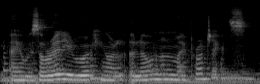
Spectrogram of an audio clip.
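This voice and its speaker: A woman from Germany, a solo game developer, speaking casually and a little haltingly. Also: medium pitch, steady tone, loud music behind the voice. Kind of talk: casual interview answers.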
